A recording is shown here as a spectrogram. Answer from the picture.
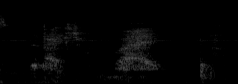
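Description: A woman's faint whispering or breathy sounds: two short unvoiced puffs of breath, with no voiced speech.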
